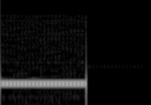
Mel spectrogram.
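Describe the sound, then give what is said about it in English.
A steady, loud telephone dial tone of an outgoing call made with the Blog Talk Radio calling tool hums for about half a second, then cuts off abruptly into silence. No voices. “They changed around the Blog Talk Radio tools here, and uh, you now have the ability to call somebody.”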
